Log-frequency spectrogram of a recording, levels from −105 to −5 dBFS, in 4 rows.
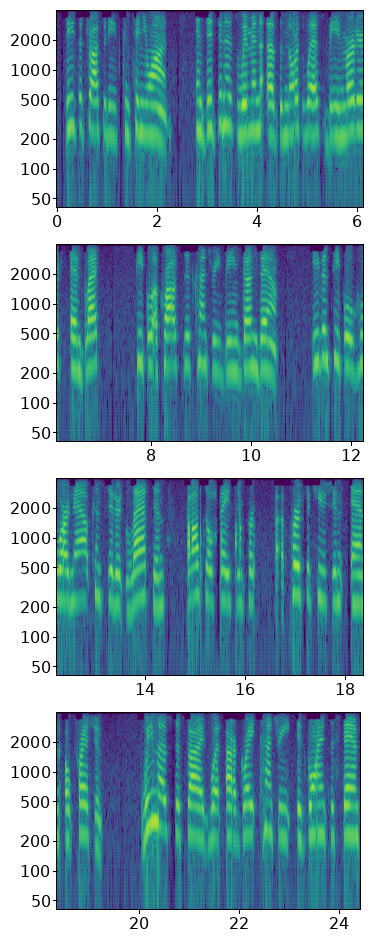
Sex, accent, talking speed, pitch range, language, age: female, American, 105 wpm, 215-245 Hz, English, 60-79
